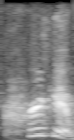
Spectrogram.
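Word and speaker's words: Cricut: And C U T is cut. It's pronounced cricket.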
